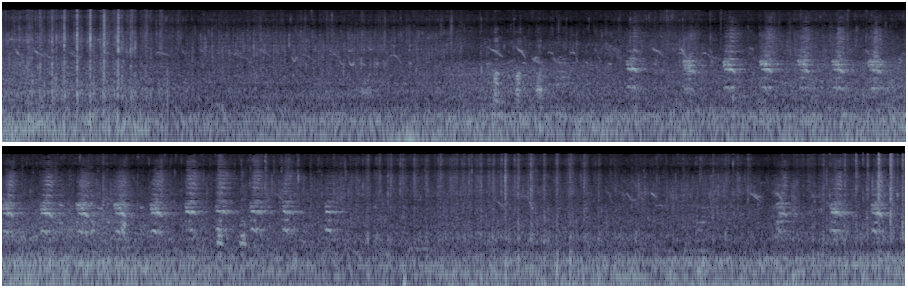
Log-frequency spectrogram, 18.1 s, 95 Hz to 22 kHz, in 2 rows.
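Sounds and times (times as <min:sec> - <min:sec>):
goose honking: 0:06.2 - 0:12.5.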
